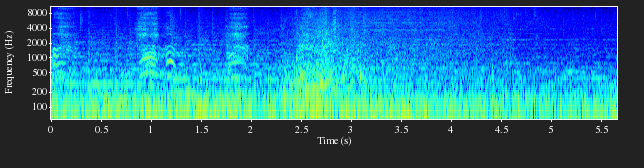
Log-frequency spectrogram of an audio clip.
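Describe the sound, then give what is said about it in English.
Heavy rain pours down on a boat as a storm approaches, a dense, steady hiss that fills the whole clip and swells briefly near the middle; a faint voice-like sound surfaces early on. “He opens them as it begins to rain heavily.”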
